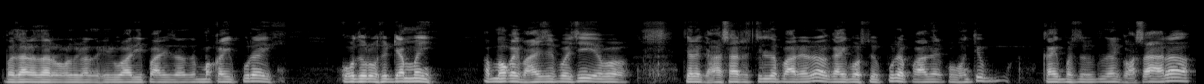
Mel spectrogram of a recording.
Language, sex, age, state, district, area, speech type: Nepali, male, 60+, West Bengal, Darjeeling, rural, spontaneous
